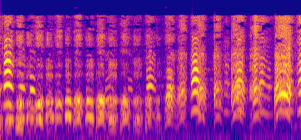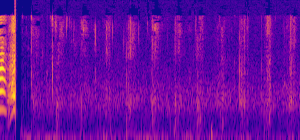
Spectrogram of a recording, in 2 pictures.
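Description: A group of monkeys chattering: a fast, overlapping run of short, high calls that rise and fall, cut off abruptly about three seconds in. After that only faint scattered clicks are heard.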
